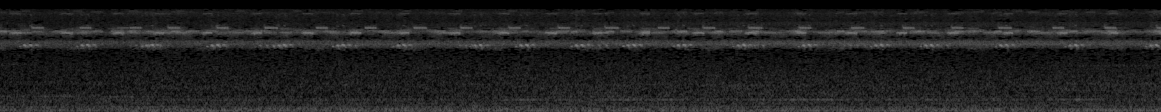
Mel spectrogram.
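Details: Midwestern summer night chorus of crickets, warm and humid, bright high chirps pulsing about twice per second without pause, faint low tones now and then beneath.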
